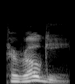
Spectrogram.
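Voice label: "pirogi", British English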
